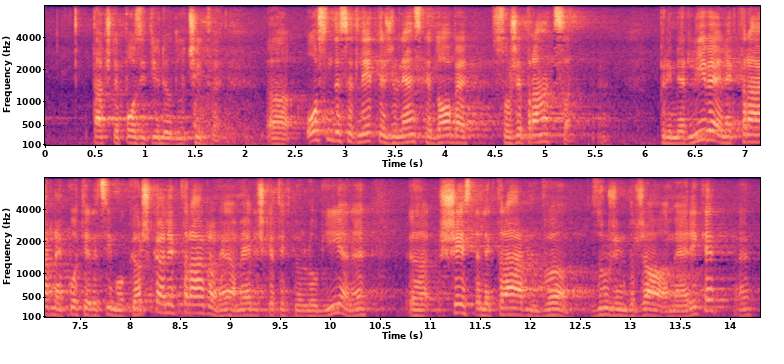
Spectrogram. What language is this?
Slovenian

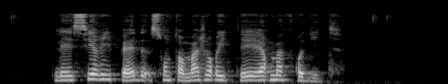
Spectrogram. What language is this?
French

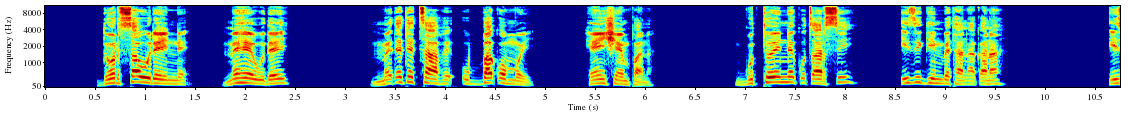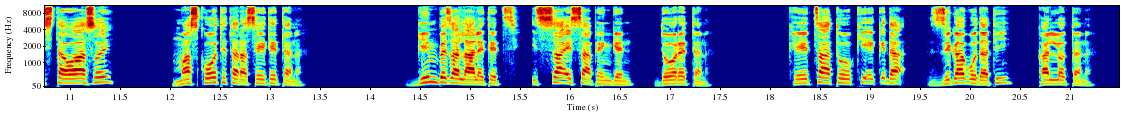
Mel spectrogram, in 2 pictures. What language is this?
Gamo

